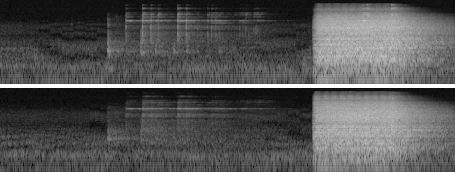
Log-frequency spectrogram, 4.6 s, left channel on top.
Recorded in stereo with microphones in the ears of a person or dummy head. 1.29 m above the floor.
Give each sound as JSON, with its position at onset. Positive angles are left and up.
{"t": 1.1, "sound": "a doorbell", "side_deg": 50, "distance_m": 0.6}
{"t": 3.1, "sound": "a gunshot", "side_deg": -35, "distance_m": 1.5}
